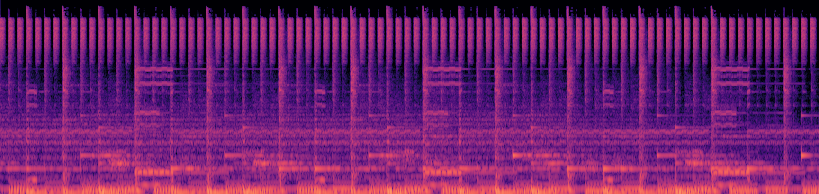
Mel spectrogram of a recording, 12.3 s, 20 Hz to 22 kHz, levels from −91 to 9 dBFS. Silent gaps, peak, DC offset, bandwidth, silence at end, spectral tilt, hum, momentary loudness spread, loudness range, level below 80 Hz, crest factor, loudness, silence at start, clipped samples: none; -6 dBFS; under 0.1%; over 20 kHz; 0 s; -3.5 dB/octave; none; 2 LU; 1 LU; -28 dBFS; 16 dB; -23 LUFS; 0 s; under 0.1%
